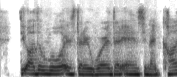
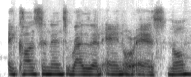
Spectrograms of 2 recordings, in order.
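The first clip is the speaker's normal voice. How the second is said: ordinary delivery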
